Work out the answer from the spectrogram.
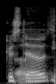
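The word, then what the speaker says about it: Gusteau's: How do you pronounce Gustav's? – Gusto's. – Yep. – Gusto's.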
